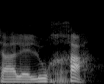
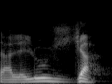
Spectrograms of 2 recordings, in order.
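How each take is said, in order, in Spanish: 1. La última sílaba empieza con un sonido h aspirado. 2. La última sílaba empieza con un sonido y. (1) "no decís aleluja" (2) "es aleluya"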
